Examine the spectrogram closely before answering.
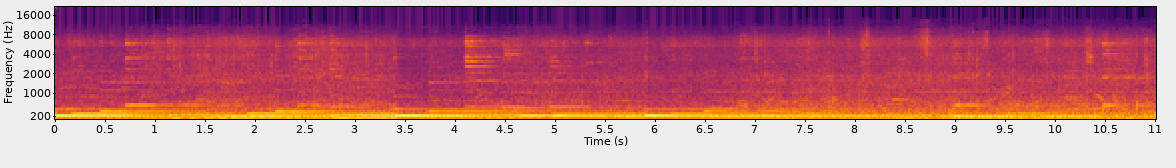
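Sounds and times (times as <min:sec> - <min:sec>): harp notes ringing: 0:00.0 - 0:11.0
voices of passersby: 0:00.0 - 0:11.0.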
